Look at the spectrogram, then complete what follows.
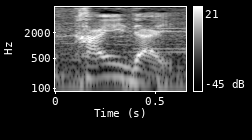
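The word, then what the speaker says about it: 海内: 海大は、海の内側と書いて海大と読みますが、世の中とか天下を意味していて、無双は二つとないものを意味します。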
